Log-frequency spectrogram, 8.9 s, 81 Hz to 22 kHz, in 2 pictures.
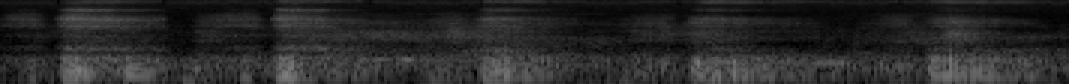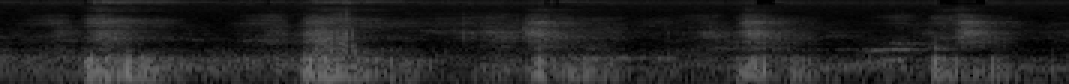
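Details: A sleeping 9-week-old Daniff puppy snoring, with quick, fairly regular, rhythmic snorting breaths at about 65 a minute: snoring.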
